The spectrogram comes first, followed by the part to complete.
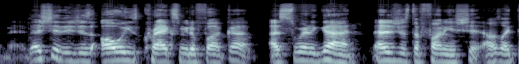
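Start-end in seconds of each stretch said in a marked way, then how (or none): none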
